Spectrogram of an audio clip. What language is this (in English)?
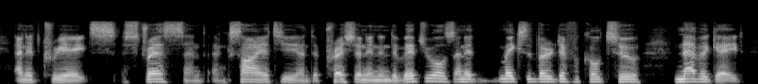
English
